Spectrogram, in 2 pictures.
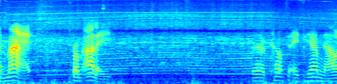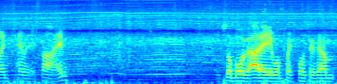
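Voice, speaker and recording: A man doing live motor racing commentary as an informal race caller, chatty between moments of action and rising excitedly with it. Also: medium pitch. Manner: informal, chatty streamer-like asides. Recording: noisy audio with vehicle sounds.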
